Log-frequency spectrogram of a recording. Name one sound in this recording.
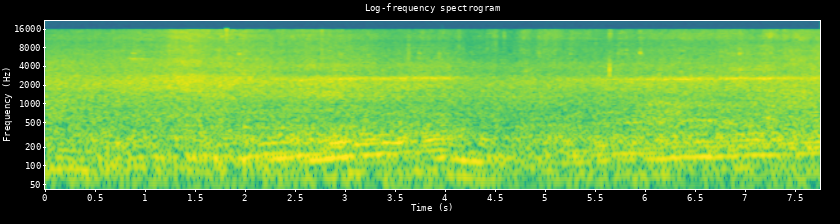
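Women talk quietly nearby outdoors.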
